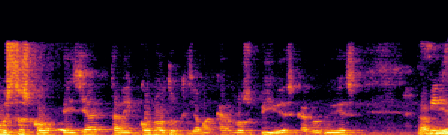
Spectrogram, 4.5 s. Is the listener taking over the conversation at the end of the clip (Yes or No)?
Yes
